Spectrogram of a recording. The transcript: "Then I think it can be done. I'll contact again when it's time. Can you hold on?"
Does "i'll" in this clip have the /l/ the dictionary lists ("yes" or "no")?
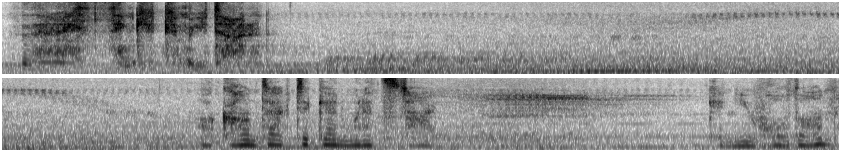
yes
